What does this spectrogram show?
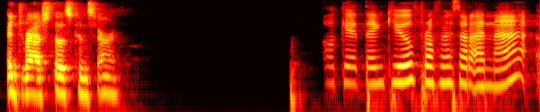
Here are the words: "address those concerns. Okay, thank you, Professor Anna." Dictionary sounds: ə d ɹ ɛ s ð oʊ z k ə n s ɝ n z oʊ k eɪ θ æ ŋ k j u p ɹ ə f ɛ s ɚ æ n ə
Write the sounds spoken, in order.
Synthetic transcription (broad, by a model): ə d ɹ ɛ s ð oʊ z k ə n s ɝ n oʊ k eɪ t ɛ ŋ k j u p ɹ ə f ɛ s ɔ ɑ n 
